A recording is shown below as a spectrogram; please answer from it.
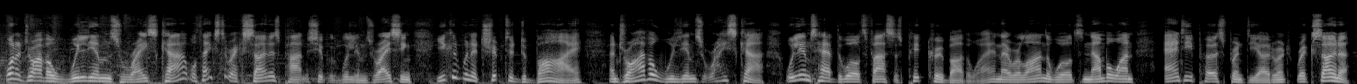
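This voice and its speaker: A man's voice: mid-range voice, very animated, brisk, few pauses, a bit bright, soft background music. A man hosting a radio health show, introducing guests and taking calls in an upbeat presenter's manner. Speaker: radio host.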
